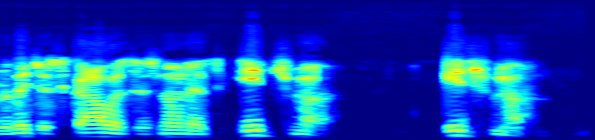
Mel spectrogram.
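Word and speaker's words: إجماع: consensus of the religious Scholars is known as imma imma J M A imma that's what they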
